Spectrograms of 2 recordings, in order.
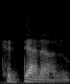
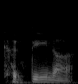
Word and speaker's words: Kadena: Kadena Air Force Base Kadena by the way not Kadena look at the way it's spelled there's no eyes no I in it it's not spelled CA di na um we are seeing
